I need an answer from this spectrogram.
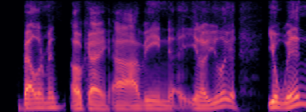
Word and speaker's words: Bellarmine: Louisville loses to Bellarmine, I believe is how I say it correctly. I think Bellarmine. Bellarmine.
